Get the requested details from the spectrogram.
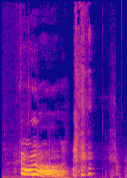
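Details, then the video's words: A husky with a new leg brace answers indoors as its owner questions it about the brace. It gives one wavering, harmonic howl of under a second that rises then sags, followed by brief grumbling sounds and quiet. "Husky Tries To Avoid Talking About NEW Leg Brace!"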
